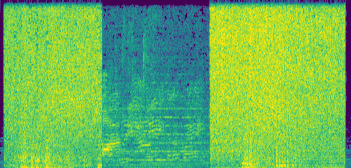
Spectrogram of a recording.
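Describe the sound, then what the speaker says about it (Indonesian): Heavy rain pours steadily with deep thunder rumbling through it; midway the downpour briefly drops away to a quieter patter before surging back loud. "Mereka sangat gembira sampai hujan deras di luar tidak terdengar."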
